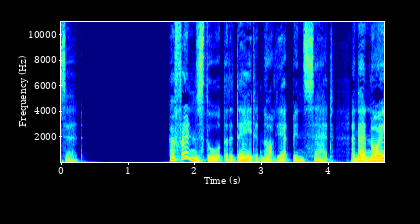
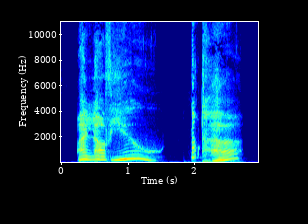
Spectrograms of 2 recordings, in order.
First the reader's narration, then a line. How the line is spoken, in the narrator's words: Franz whispered to Swanilda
